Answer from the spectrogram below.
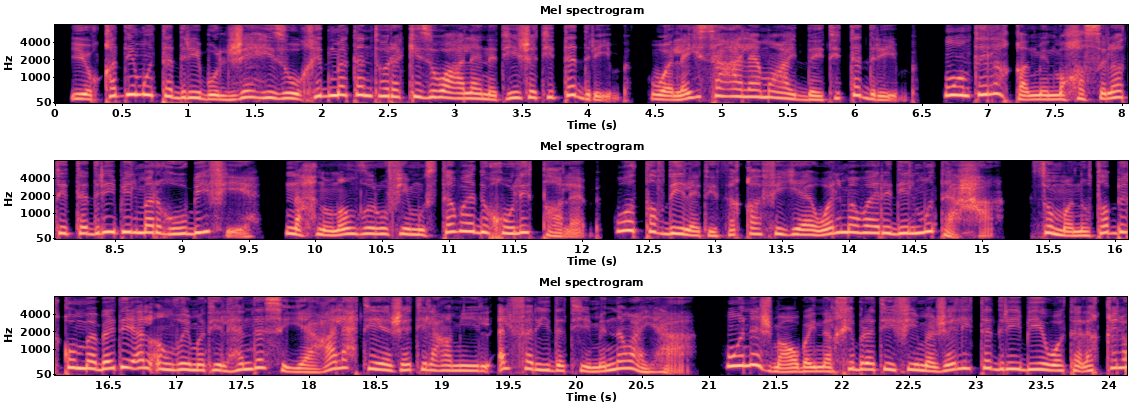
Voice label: arabic narration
